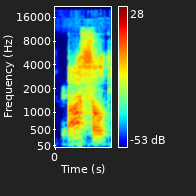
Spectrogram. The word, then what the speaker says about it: Bothell: Bothell, yeah.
